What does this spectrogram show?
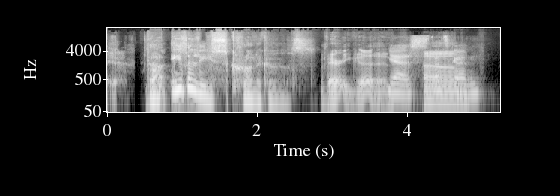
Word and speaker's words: Ivalice: The Ivalice Chronicles.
